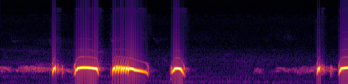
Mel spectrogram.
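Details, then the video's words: A spotted dove used as a lure bird gives soft low murmurs leading into four hooded coos, one longer and falling in pitch. After a short silence a new phrase begins with two more coos. "Tiếng Chim Cu Gáy Thúc Gù Gáy Gọi Mới Nhất || Chim Cu Gáy Mồi"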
